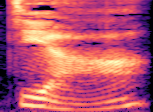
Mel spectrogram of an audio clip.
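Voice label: "jia3", Chinese; 假; にせの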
